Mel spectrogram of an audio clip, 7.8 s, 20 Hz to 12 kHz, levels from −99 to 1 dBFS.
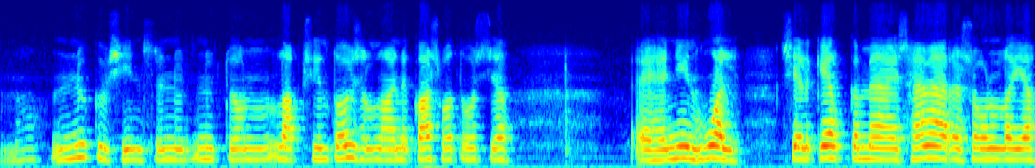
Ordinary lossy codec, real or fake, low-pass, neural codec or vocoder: none; real; none; none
